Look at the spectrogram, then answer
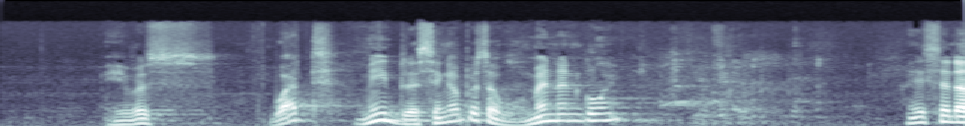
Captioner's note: laughter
